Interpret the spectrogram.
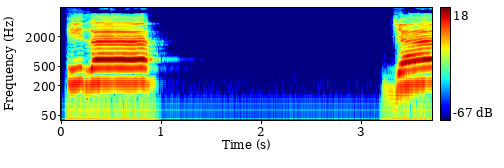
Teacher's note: اذا ذا کو ایک الف کے ساتھ کھینچنا ہے، یعنی تقریباً 1 سیکنڈ تک اس کو آپ نے کھینچنا ہے۔ اذا جاء، جا کو 5 الف یا تقریباً 5 سیکنڈ تک کھینچنا ہے۔ یہ مد آپ نے ذہن نشین کر لینی ہے، یہ بڑی مد ہے اور اس کو 5 الف کے برابر کھینچتے ہیں۔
